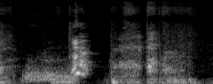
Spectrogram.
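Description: A giant dog barking up close, two loud, deep barks with a short growling edge, separated by a brief pause, indoors and with no talk.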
